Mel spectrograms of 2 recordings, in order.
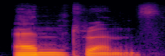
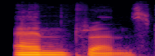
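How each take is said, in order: First: The word begins with an 'eh' vowel. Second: The same.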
